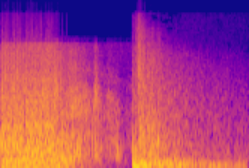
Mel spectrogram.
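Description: Two loud sudden blasts, the first right at the start and the second about a second and a half later, each trailing off in a rough rumbling noise. It is a gunfire-like sound effect laid over the outro.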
